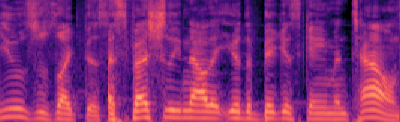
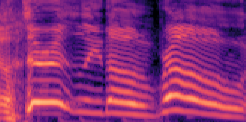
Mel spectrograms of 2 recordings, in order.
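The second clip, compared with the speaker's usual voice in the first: voice cracking high mid-word on bro; 10 semitones higher than usual. Talking to a bro after a joking plea to subscribe, voice cracking. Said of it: "my voice just cracked".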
